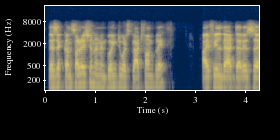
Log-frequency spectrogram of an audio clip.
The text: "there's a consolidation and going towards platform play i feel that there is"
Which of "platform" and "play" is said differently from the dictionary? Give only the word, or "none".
none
